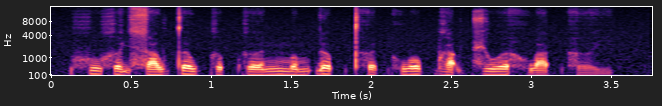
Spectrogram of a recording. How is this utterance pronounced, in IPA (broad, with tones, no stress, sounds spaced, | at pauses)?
x u˧ x ə̰˧˨ j s a˨˦ w t̪ ə˧ w k ə˨˩ p̚ k əː˨˦ n m ə˨˦ m ɗ ə˦˥ p̚ t̪ʰ ə˨˩ t̚ h w o˦˥ p̚ ɣ a̰˧˨ w t͡ɕ u˧ ə̯ h w a˨˩ k̚ h ə̤˨˩ j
